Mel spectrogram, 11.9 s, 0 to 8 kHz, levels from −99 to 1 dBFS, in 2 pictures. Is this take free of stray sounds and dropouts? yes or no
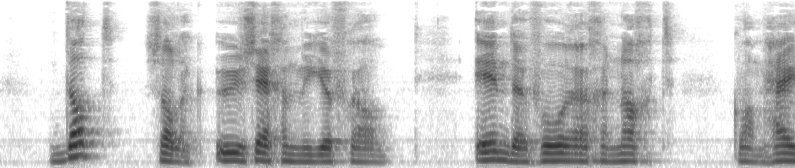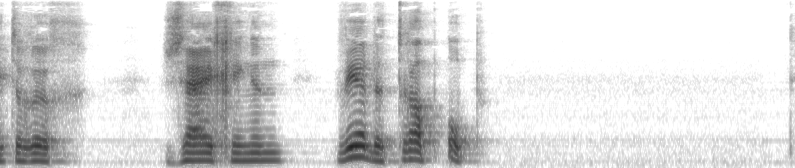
yes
